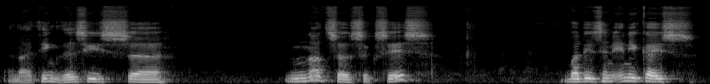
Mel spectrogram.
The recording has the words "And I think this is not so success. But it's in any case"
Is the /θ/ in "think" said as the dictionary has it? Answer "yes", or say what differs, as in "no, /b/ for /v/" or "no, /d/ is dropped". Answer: yes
